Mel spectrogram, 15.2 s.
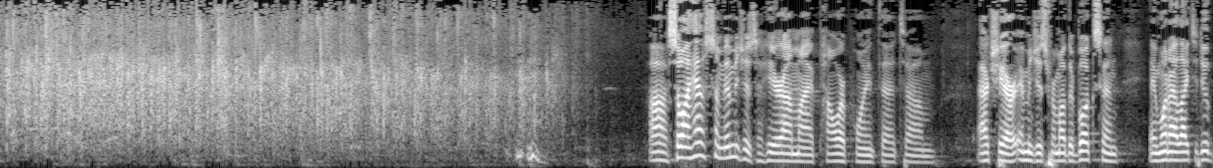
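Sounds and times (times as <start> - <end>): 
audience applauding to welcome a guest speaker to the stage: 0.0 - 7.4
speech: 6.5 - 7.0, 8.1 - 15.1.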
